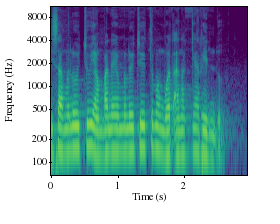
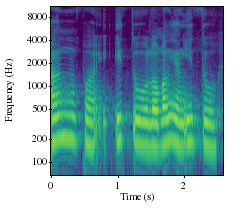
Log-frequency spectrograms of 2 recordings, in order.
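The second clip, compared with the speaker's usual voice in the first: high, slow, timid hint; hesitant children; 7 semitones higher, slower than usual. Acted. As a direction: nudge your dad gently. Children hint to their father.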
